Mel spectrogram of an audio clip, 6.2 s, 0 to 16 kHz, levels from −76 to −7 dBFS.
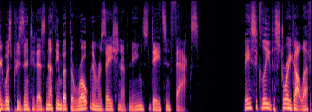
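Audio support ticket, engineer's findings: Listened through the speech recording in full and nothing stood out as a problem anywhere in it.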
